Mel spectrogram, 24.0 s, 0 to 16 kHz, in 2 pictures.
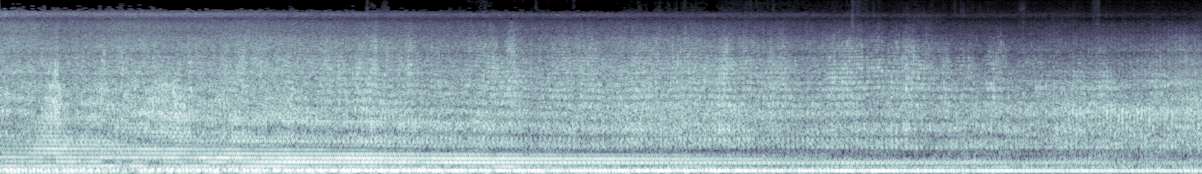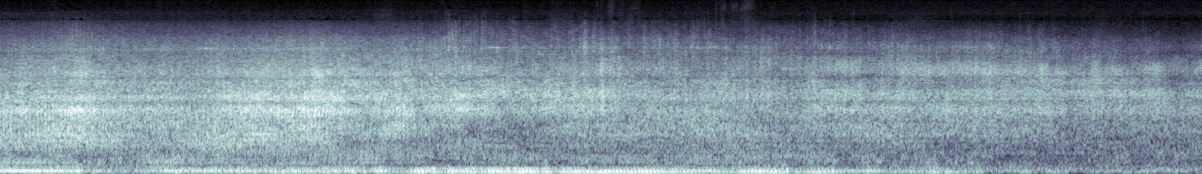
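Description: Eurocopter EC135 twin-turbine helicopter flying away low after take-off: the rotor's low beat and the turbine whine slide down in pitch and gradually fade. The low rotor beat drops away about halfway through, leaving a weaker, higher whine.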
